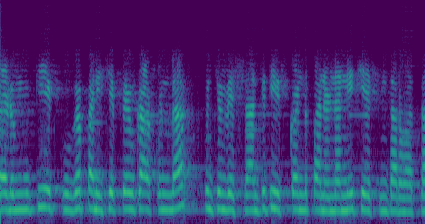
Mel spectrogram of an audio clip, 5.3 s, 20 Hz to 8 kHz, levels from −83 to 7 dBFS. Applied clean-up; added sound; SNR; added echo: neural separator model SepFormer DNS4.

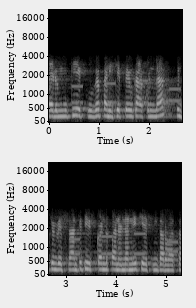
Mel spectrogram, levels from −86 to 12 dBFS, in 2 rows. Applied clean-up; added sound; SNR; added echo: none; Telephone; 20 dB; reverberation time 2.1 s.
